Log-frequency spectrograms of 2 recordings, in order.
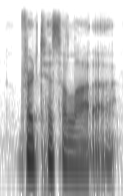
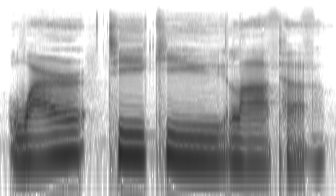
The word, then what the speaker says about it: verticillata: So it has a guide pronunciation for specific epithet, verticillata, which is how I pronounce it. – Yeah. – Is what it's listed on here. But it does say the classical method is wire ticillata.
